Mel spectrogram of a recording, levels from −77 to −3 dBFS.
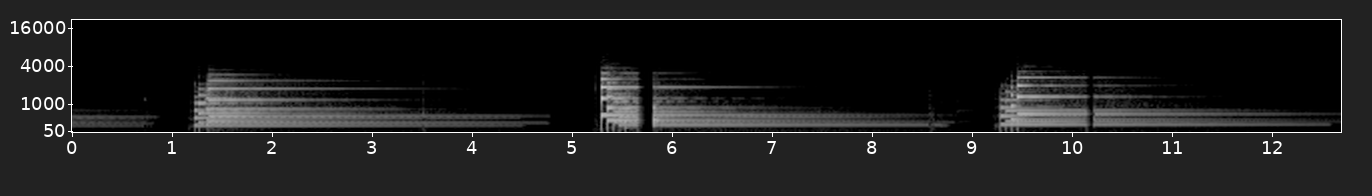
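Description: Short concealed packet loss at 1.29 to 1.35 s: about 40 ms of the music never arrived, and the receiver extended the preceding sound for 36 ms, leaving a brief smear. Burst of packet loss at 5.65 to 5.82 s and 10.14 to 10.22 s: runs of 140 ms and 60 ms went missing, covered by a fading continuation of the last sound, including a 30 ms silence in the first, before the music resumes further on.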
